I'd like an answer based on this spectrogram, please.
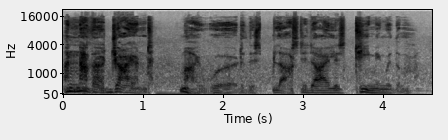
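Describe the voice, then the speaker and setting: A man's put-on character voice, fairly low in pitch, at a moderate pace over clear background noise. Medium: video game. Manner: pompous, fussy, old-fashioned exclamations.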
